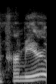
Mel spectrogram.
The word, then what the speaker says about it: Premier: should know better whatever it's not the Premier League there's no e at the end it's Premier uh if I go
